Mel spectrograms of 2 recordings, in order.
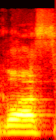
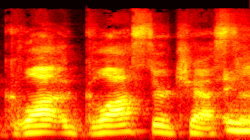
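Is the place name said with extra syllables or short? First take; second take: short; extra syllables. First: The name is said short, with silent letters. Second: The name is said with extra added syllables. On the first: The speaker calls it right. "it's what you wrote down" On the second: The speaker calls it wrong. "what the hell is this guy talking about?"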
